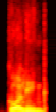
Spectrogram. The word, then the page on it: calling: Indian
